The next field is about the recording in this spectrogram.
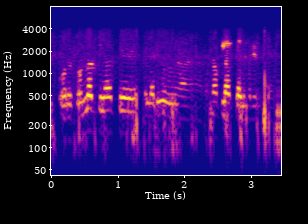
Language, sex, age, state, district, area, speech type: Tamil, male, 30-45, Tamil Nadu, Pudukkottai, rural, conversation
